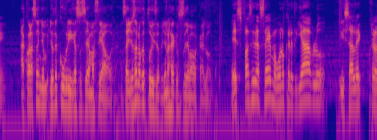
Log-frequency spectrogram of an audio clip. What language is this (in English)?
Spanish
